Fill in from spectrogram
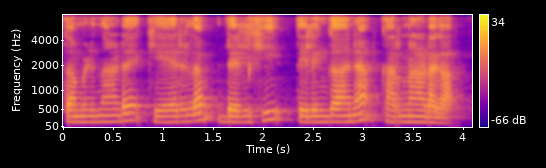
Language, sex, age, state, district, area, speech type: Malayalam, female, 45-60, Kerala, Kottayam, rural, spontaneous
